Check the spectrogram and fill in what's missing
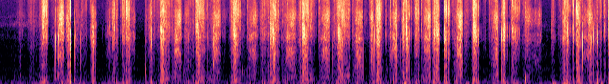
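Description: Fingertips rapidly scratch the top of a small black foam windscreen on a stand-mounted microphone. The result is a dense, continuous run of fast, dry scratching and rustling bursts, bright and hissy with little low end, and each stroke stops sharply with no ring.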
